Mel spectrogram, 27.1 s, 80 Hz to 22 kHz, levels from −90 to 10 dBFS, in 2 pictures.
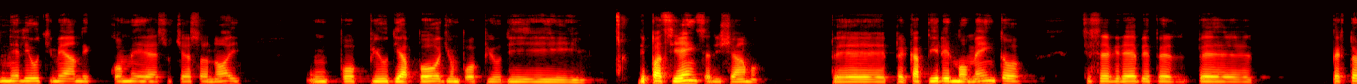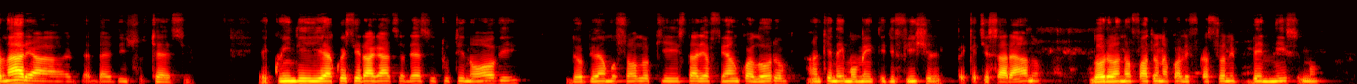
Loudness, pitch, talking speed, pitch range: -25 LUFS, 115 Hz, 145 wpm, 110-120 Hz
